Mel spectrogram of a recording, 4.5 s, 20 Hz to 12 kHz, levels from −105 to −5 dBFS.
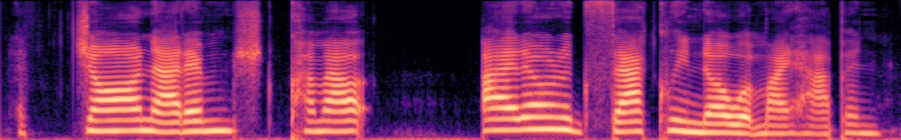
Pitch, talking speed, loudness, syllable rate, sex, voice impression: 235 Hz, 175 wpm, -16 LUFS, 4.9 syllables/s, female, very feminine, young, tensed, slightly powerful, very bright, soft, very clear, slightly fluent, very cute, intellectual, refreshing, very sincere, very calm, very friendly, very reassuring, very unique, very elegant, slightly wild, very sweet, very lively, very kind, very modest, light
